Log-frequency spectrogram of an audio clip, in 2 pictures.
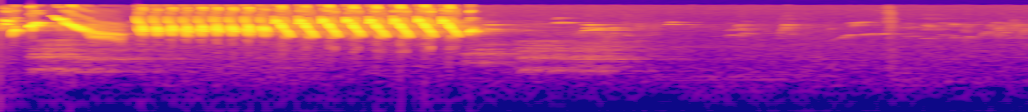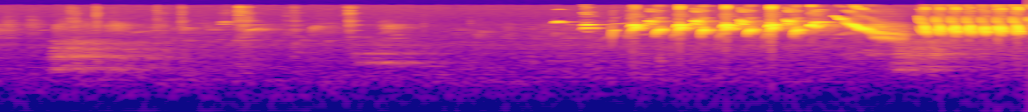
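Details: Goldfinch × canary mule singing: two bursts of rapid, high, evenly repeated trilled notes open and close the passage. A quiet stretch in between holds soft, lower, harsher sounds.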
